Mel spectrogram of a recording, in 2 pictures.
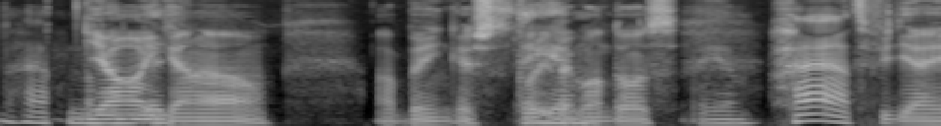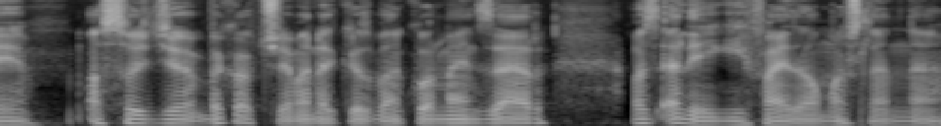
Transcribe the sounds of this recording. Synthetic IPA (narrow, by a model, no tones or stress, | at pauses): ɦat̪njɒiɡɛnɒ | ɒ̰bøiŋɡɛʃst̪o̞ɾiɾɒɡo̞nd̪o̞lsiɡɛhaːt̪fiɟɛjɒsho̞ɟbɛkɒp̚t͡ʃojɒmɛnʔɛ̰t̪̚køzbɛnɒko̞rmaːɲza̰ːr | ɒzɛ̰leːɡːeːfaːjd̪ɒ̰lmɒʃlɛ̰nːɛ̰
